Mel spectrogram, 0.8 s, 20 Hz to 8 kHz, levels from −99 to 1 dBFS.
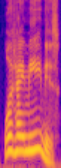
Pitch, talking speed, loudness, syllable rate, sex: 205 Hz, 290 wpm, -13 LUFS, 5.6 syllables/s, male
